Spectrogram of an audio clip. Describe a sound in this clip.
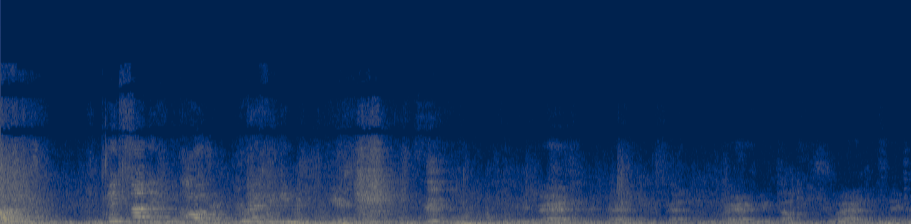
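Young performers speak and call out in a large echoing hall.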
